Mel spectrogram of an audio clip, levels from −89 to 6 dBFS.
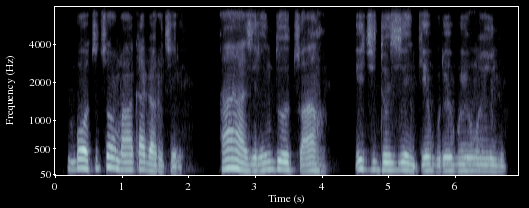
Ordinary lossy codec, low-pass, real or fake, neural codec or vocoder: Opus, 24 kbps; 7.2 kHz; fake; codec, 16 kHz, 4 kbps, FunCodec, trained on LibriTTS, 50 frames a second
